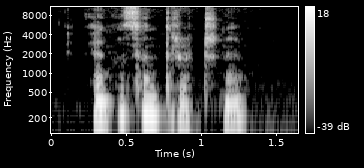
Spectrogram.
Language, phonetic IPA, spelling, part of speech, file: Polish, [ˌɛɡɔt͡sɛ̃nˈtrɨt͡ʃnɨ], egocentryczny, adjective, LL-Q809 (pol)-egocentryczny.wav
